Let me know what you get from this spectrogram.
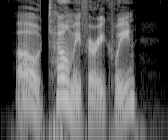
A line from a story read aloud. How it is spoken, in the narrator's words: cried Bumpo, clasping his hands in joy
